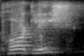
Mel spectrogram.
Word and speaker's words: Portlaoise: And now you're at a prison called, is it Port Liège? How do you pronounce that? So it's called Port Liège.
